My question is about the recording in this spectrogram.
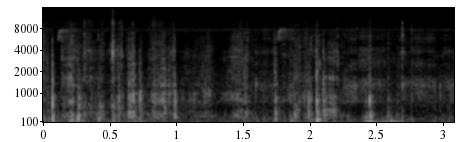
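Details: Dodge Caravan failing HVAC blend door actuator clicking under the dash, irregular hollow clicks and knocks about three a second, before replacement with a new actuator.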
